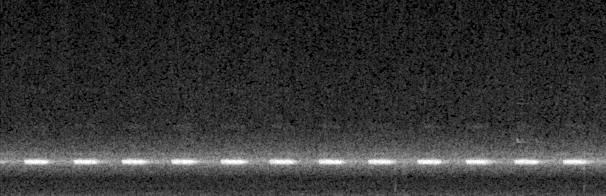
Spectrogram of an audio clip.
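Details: Oregon cricket on a clear night, giving an evenly spaced series of bright, high chirps, about thirteen regular pulses in a row against a quiet, faintly hissing night background.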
